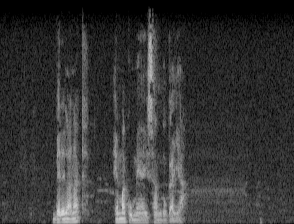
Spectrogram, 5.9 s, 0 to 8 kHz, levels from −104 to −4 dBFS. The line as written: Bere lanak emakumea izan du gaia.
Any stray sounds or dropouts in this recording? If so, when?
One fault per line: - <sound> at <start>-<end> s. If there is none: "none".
none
